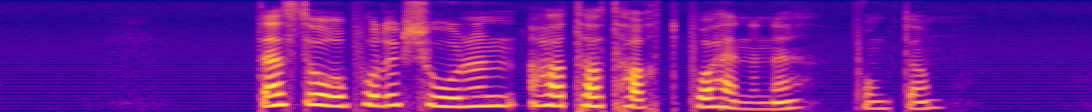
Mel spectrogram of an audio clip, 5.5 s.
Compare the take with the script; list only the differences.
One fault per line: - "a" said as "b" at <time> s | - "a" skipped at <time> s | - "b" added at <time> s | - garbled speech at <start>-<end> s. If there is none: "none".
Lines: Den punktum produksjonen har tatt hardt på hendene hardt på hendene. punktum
- "punktum" said as "store" at 1.4 s
- "hardt på hendene" skipped at 4.0 s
